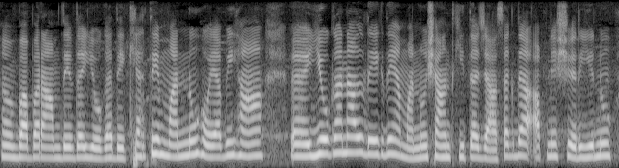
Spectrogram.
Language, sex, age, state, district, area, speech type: Punjabi, female, 30-45, Punjab, Faridkot, urban, spontaneous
